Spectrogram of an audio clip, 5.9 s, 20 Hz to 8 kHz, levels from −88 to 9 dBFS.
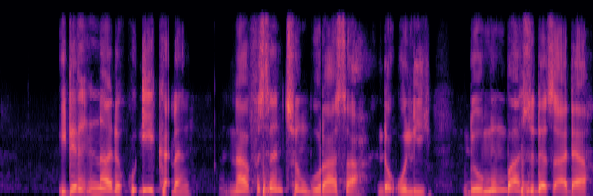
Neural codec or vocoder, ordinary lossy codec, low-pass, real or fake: codec, 16 kHz, 4 kbps, X-Codec, HuBERT features, trained on balanced general audio; none; 7.2 kHz; fake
